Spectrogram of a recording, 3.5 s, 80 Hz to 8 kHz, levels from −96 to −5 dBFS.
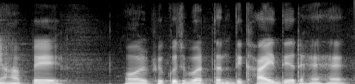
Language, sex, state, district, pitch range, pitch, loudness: Hindi, male, Jharkhand, Deoghar, 110-120 Hz, 115 Hz, -19 LUFS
